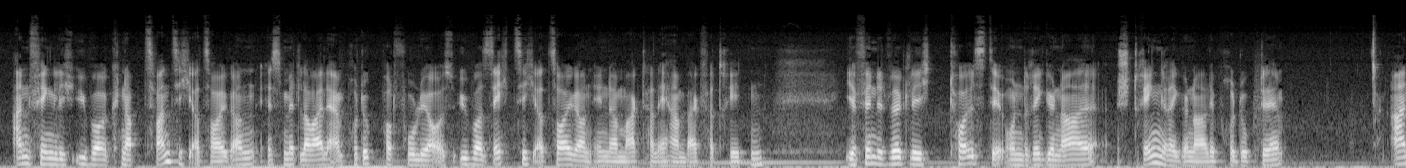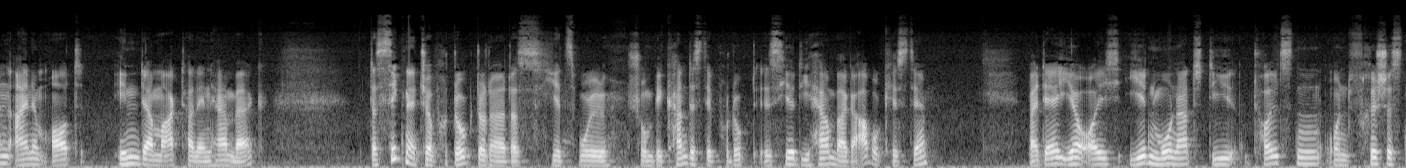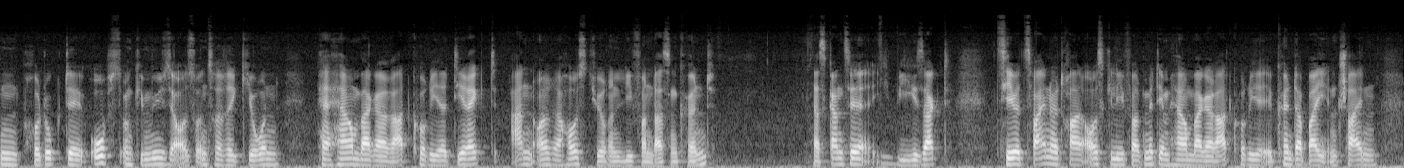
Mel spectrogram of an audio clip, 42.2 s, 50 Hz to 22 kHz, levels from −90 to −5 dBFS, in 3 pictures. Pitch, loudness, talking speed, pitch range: 120 Hz, -18 LUFS, 130 wpm, 105-140 Hz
